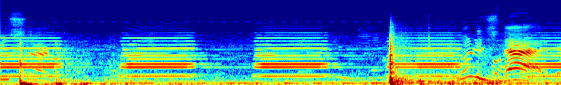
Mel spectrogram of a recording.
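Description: A car horn keeps blaring in sustained tones and rising, falling warbles at a Palm Springs Fourth of July fireworks show, with two sharp firework bangs breaking through.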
